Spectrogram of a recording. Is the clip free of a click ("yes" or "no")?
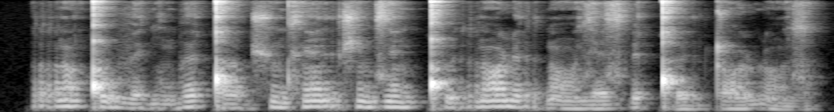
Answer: no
